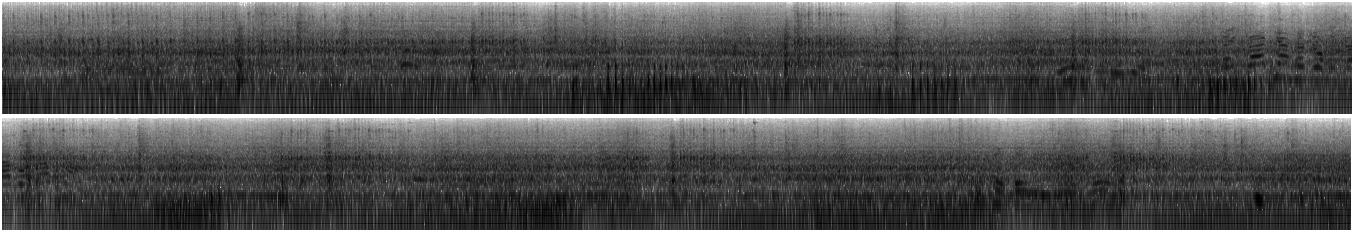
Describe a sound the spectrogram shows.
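Tractor tyres churn through wet mud.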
